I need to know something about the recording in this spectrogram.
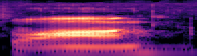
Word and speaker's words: Wang: I do understand it's it's spelled w-a-n-g pronounced Wong I speak Chinese um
